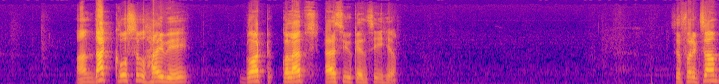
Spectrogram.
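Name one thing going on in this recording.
A middle-aged man speaks calmly through a microphone, in short phrases with pauses.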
